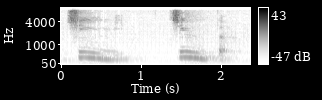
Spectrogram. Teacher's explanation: ocorre como TCHA diante de I e suas variantes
